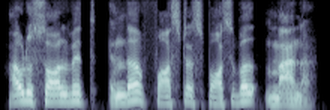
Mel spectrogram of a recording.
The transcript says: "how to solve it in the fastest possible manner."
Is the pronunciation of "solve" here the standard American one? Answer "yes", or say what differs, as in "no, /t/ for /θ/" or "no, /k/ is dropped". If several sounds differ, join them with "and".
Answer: yes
